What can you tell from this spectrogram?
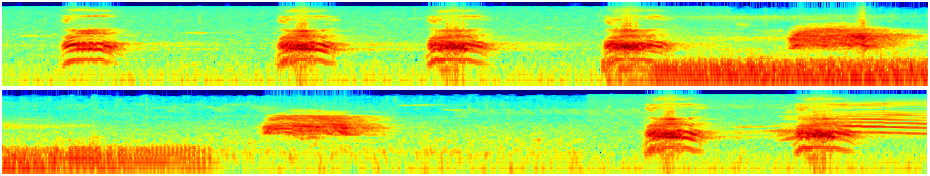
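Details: Bobcat giving sharp, harsh barking screams in a loose series, broken midway by a rough, low growling rasp and a hoarse, hissing cry, then more abrupt screams.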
